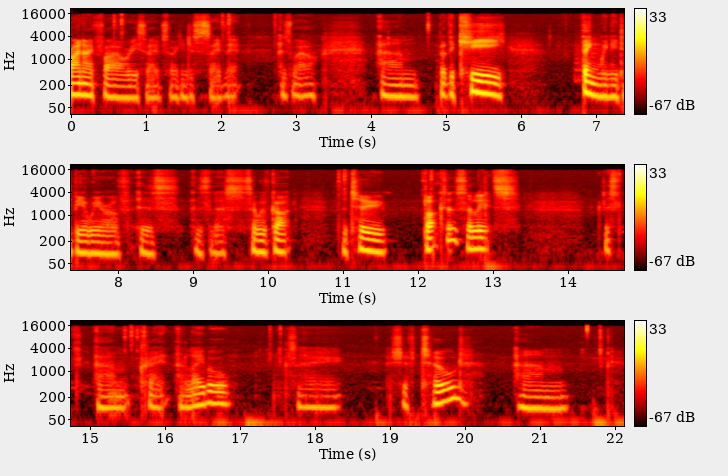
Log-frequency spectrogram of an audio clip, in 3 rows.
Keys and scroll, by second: 19.2 shift+`.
